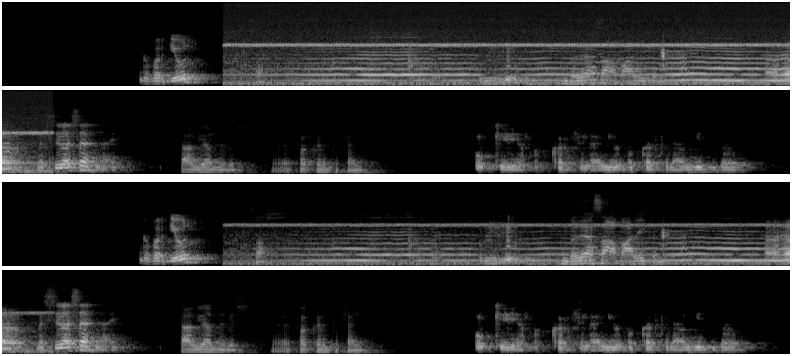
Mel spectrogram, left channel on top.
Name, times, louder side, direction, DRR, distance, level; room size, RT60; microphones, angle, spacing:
voice 1, 1.4-1.9 4.3-4.4 4.8-5.2 7.6-9.0 12.6-13.1 13.4-15.2, right 1 dB, 20° right, 3 dB, 1.9 m, -27 dB
Cricket / Buzz, 2.2-8.4, left 5 dB, 75° left, 0.7 m, -27 dB
voice 2, 2.5-2.9 5.6-6.7 9.7-10.3 10.6-11.5, right 3 dB, 55° right, 6 dB, 0.9 m, -31 dB
14.5 x 11.0 x 8.9 m, 0.63 s
head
